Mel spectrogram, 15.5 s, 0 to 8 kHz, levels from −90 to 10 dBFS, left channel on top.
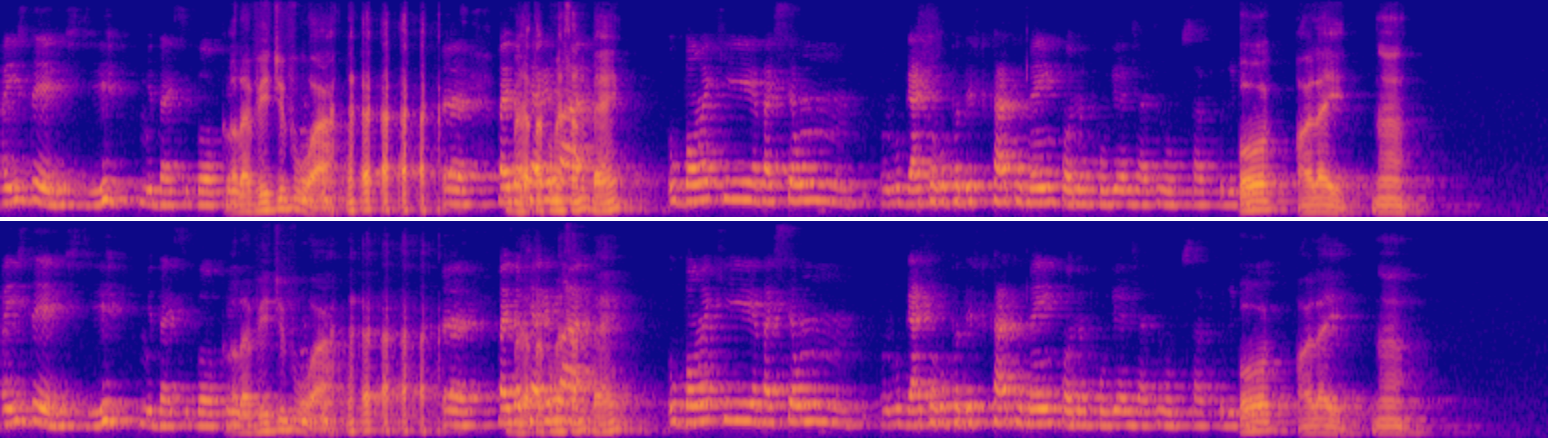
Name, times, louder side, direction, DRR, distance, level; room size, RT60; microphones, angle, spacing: voice 1, 0.0-2.5 2.8-3.3 4.4-4.7 5.0-5.8 6.7-8.5 8.8-12.5, left 1 dB, 10° left, 2 dB, 0.7 m, -23 dB
voice 2, 2.2-4.3 5.0-6.2 12.4-13.5 13.7-14.1, left 5 dB, 75° left, 17 dB, 0.5 m, -21 dB
16.5 x 14.0 x 3.3 m, 1.1 s
head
